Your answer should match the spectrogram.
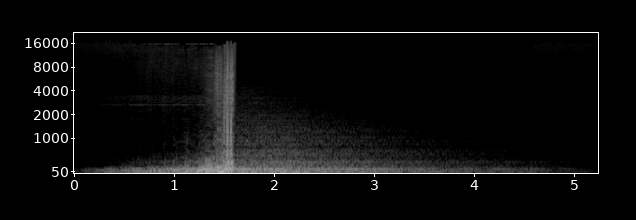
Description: Impact Deep Reversed Air Hit; Hollywood Edge; sound designer's toolkit v2

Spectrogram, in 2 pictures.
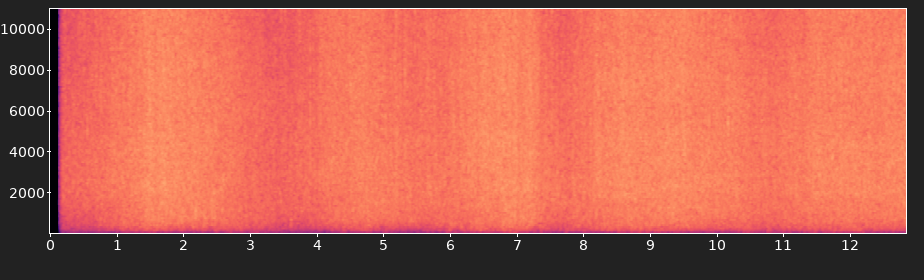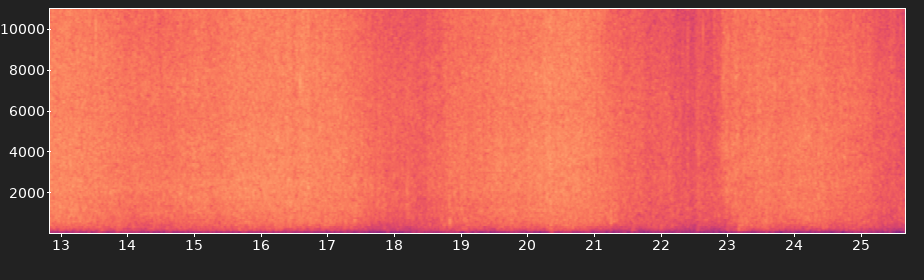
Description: water lake; best service Blue Box; water streams

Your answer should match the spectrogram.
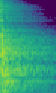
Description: knock echo long, Cinematic Metal Impacts

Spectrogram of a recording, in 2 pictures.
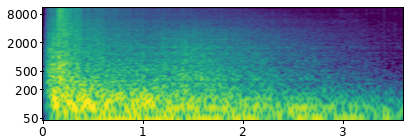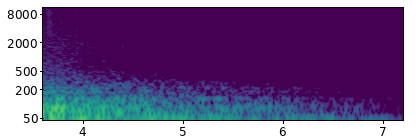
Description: HIT Fire, Cinematic Hits Designed

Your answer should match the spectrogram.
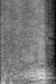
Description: Latex Gloves Box; Blastwave

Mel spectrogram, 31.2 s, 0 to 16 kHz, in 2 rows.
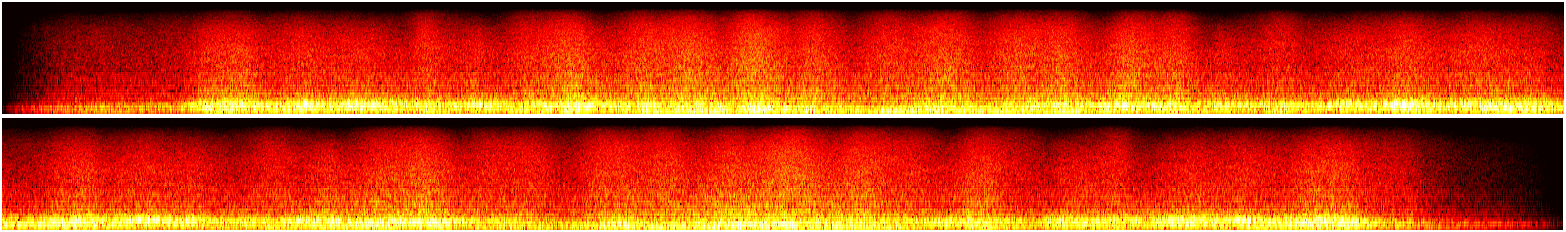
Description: Wind Medium Ambience, Light Whizzing; Hollywood Edge; sound designer's toolkit v2

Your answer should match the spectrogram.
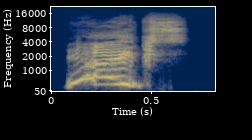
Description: town human road; Blind Drive

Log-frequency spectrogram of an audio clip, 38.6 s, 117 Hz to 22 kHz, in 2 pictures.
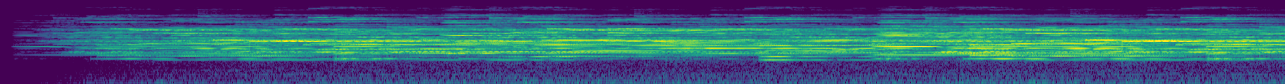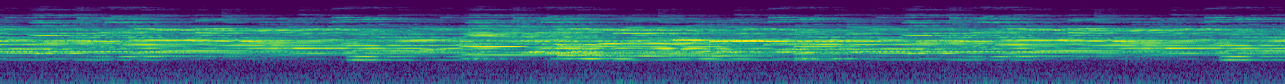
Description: Magic Bells; Sound Ideas; Series 2000

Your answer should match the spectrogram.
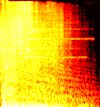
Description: Pickup Sword Powerup

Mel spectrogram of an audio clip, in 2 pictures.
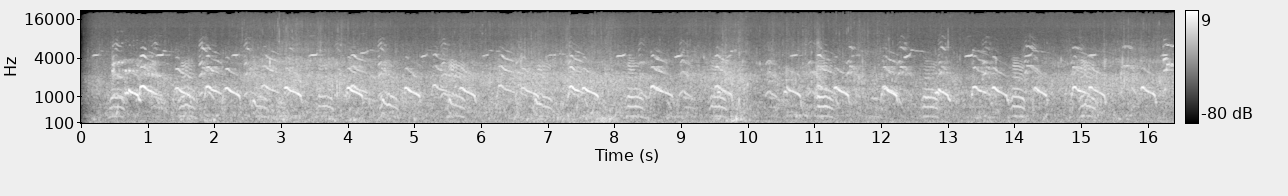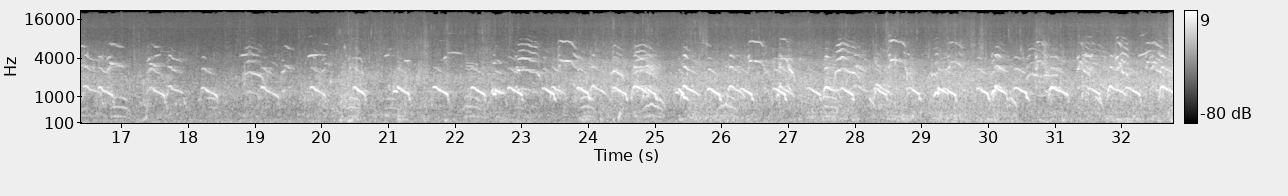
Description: sea small waves birds; best service Blue Box; sea ocean

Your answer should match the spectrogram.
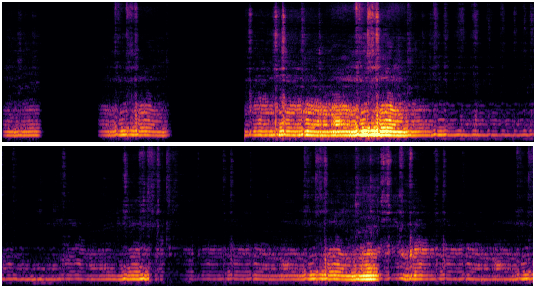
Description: fly in car; Blind Drive

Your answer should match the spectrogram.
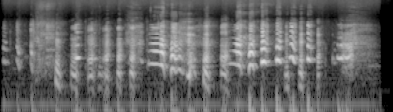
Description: Vocal effects breathing Moaning Baby

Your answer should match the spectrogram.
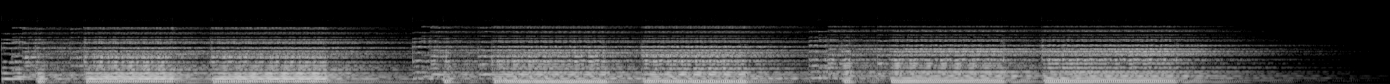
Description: Hockey Organ

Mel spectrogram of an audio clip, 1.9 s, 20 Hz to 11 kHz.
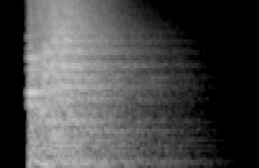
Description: Symphonic Hit Surprise Chord - Lower; Hollywood Edge; sound designer's toolkit v2

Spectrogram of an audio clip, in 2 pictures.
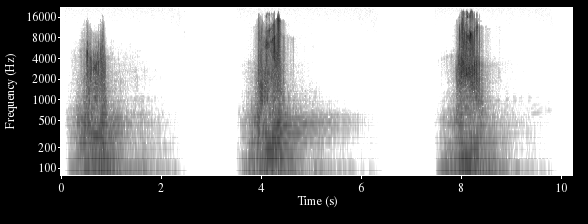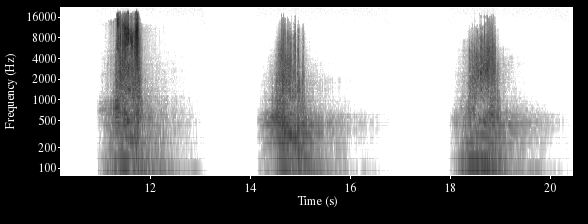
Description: NEON WHOOSH LARGE FAST Beam Sabre Movement; boom library

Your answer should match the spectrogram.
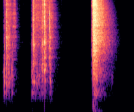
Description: Machine Gun Foley; Sound Ideas; Guns

